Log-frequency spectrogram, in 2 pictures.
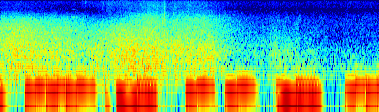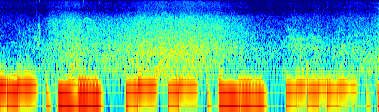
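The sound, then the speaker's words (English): Gentle, warm waters of Faraway Bay wash in and out over the feet of someone walking along a beach, in soft, rolling swells of hiss, steady, with a repeating low rhythmic thump running underneath throughout. No voices. “And as you walk, the warm waters of Faraway Bay calmly lap over your feet.”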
